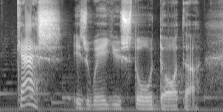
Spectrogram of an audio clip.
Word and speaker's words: cache: The e at the end is silent. We do not pronounce it.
